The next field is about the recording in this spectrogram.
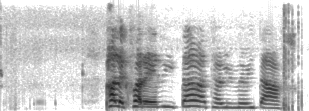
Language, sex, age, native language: Icelandic, male, 12, Polish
